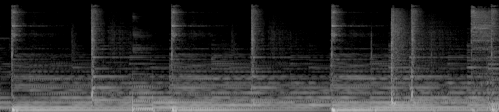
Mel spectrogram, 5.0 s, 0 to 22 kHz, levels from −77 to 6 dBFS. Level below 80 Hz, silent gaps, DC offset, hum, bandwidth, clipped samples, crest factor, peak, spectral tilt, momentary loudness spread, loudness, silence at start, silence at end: -34 dBFS; none; under 0.1%; none; 18 kHz; under 0.1%; 18 dB; -6 dBFS; -6 dB/octave; 6 LU; -26 LUFS; 0 s; 0 s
